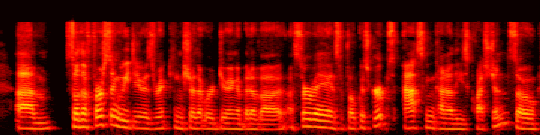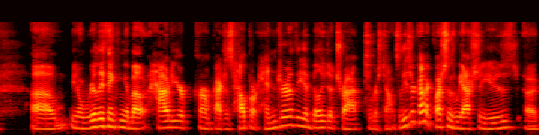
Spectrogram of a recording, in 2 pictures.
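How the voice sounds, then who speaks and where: Against a quiet background, a man talks very fast with hardly any pauses, his somewhat breathy voice fairly high in pitch with ordinary variation. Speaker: consultant / webinar speaker. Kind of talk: webinar presentation. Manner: animated.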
